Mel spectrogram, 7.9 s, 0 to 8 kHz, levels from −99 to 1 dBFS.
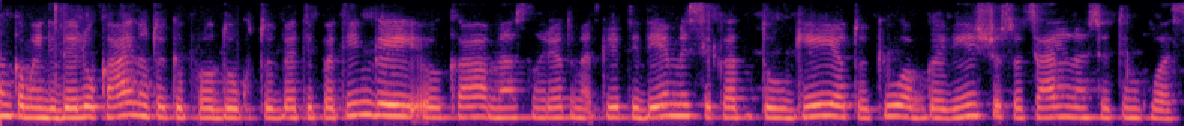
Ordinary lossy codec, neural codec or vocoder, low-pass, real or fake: MP3, 64 kbps; none; 7.2 kHz; real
